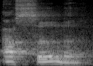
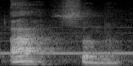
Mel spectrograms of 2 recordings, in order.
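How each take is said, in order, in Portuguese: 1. O primeiro A é curto e fraco. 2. O primeiro A é longo, forte e aberto. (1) "não é asana" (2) "O primeiro A é forte, é longo, é aberto"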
